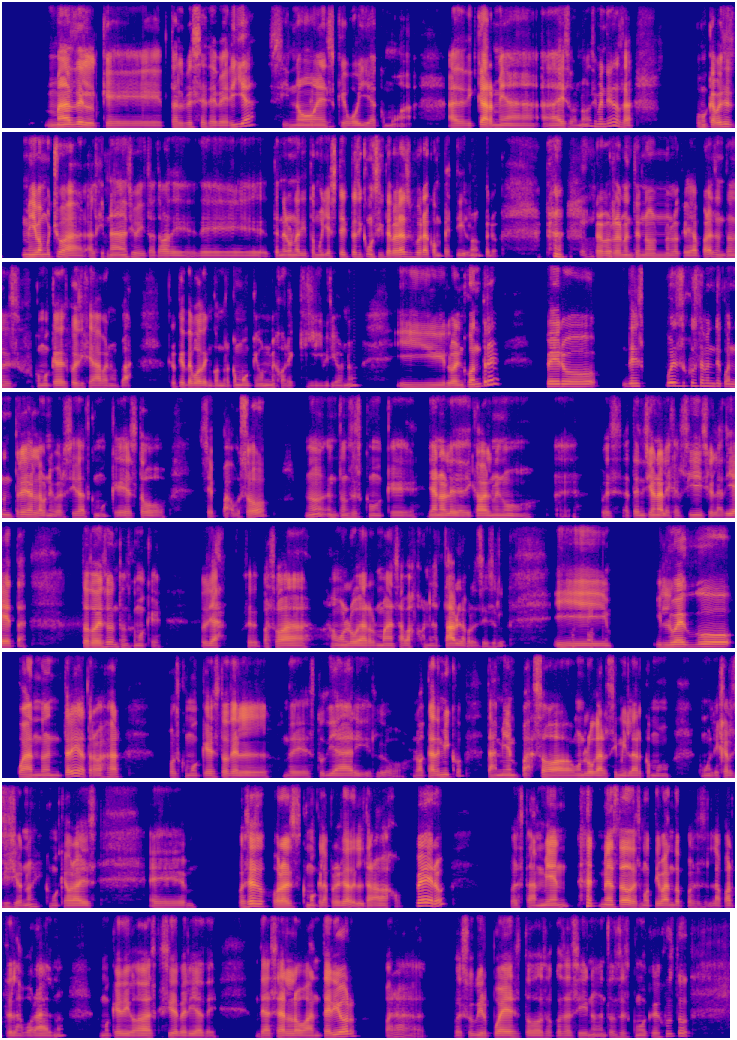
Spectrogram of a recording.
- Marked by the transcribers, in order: chuckle; chuckle
- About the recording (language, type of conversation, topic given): Spanish, advice, ¿Cómo puedo mantener la motivación a largo plazo cuando me canso?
